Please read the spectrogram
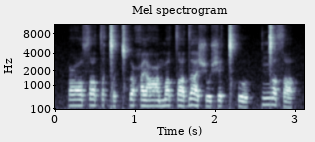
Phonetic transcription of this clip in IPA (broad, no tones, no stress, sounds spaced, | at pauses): ʕ ɵ sˤ ɵ tˤ ə ɡ͡ǀ ɵ ǀʰ ɵ ħ ɛ ʕ ə m u tˤ ɛ d a ʃ o ʃ ɛ ǀʰ ʊ | ŋ͡ǀ ə sˤ ɪ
